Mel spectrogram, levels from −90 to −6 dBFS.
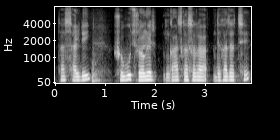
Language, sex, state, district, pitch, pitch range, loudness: Bengali, male, West Bengal, Cooch Behar, 135 Hz, 130-145 Hz, -17 LUFS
